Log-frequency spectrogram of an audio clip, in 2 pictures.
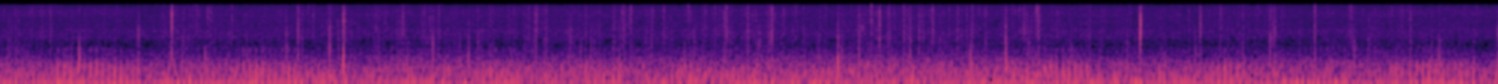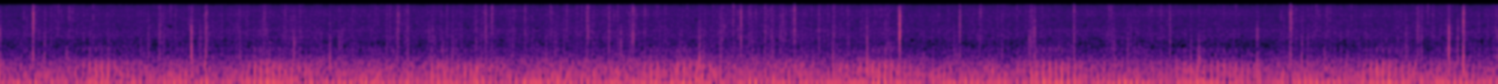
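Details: Steady, low cat purr pulsing in regular breath-like cycles over twenty seconds, layered with continual crackling and occasional louder pops from a fire in the hearth.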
